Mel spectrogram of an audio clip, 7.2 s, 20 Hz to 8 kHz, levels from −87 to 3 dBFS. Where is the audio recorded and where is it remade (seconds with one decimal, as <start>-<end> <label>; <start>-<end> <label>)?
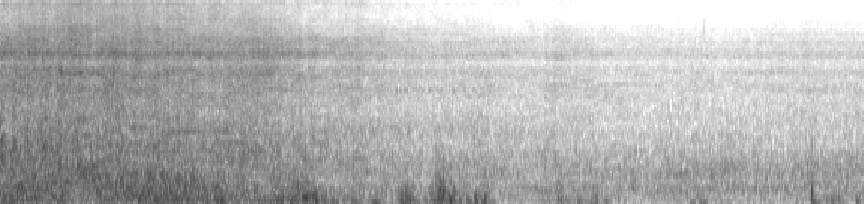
0.0-0.6 recorded; 0.6-3.2 remade; 3.2-3.9 recorded; 3.9-5.5 remade; 5.5-7.2 recorded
